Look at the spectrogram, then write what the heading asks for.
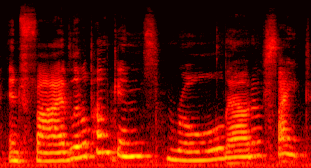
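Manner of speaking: rhythmic storytime chant; finger-play rhyme. Pretend. Teacher reciting a finger-play rhyme to children, rhythmic. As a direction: recite it like a nursery rhyme for toddlers.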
